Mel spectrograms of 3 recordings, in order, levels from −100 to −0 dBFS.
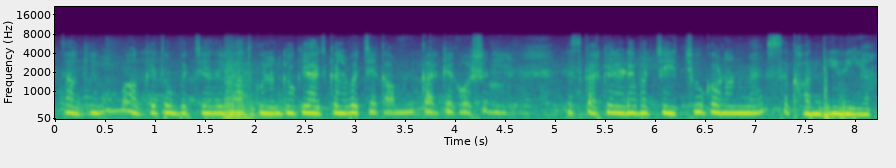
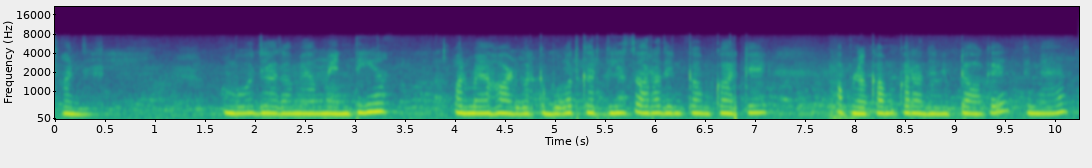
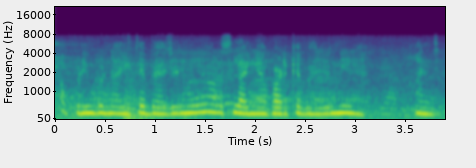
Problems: constant background noise, continuous background conversations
